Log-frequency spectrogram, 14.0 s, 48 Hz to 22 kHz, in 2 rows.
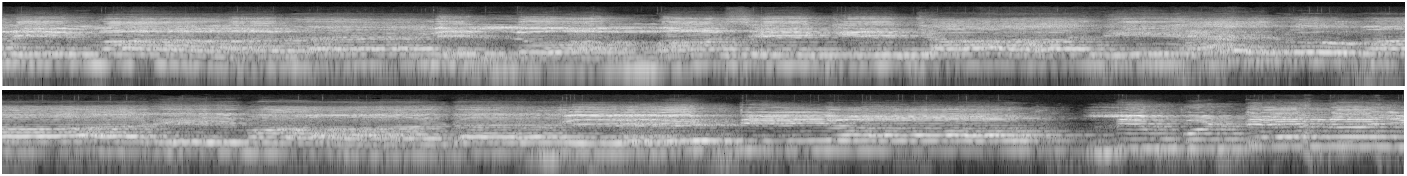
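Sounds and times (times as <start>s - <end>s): men chanting in unison: 0.0s - 14.0s.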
